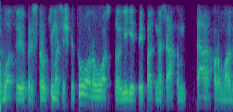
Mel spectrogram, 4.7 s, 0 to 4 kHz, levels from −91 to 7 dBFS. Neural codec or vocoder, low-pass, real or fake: none; 3.6 kHz; real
